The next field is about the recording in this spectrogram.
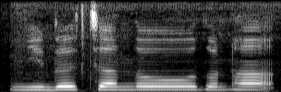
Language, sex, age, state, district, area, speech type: Santali, female, 18-30, Jharkhand, Bokaro, rural, spontaneous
